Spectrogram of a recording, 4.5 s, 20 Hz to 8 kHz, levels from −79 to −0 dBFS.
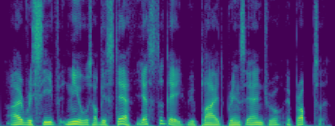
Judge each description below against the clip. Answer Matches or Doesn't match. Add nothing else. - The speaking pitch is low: Matches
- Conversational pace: Matches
